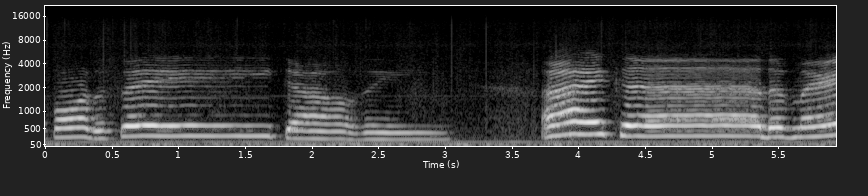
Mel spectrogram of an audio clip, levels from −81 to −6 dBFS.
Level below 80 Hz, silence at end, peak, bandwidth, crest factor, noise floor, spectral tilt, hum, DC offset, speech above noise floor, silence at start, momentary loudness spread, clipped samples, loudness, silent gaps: -46 dBFS; 0 s; -10 dBFS; 15.5 kHz; 14 dB; -45 dBFS; -6 dB/octave; none; under 0.1%; 22 dB; 0 s; 11 LU; under 0.1%; -24 LUFS; none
